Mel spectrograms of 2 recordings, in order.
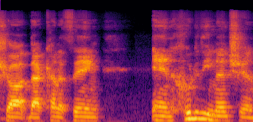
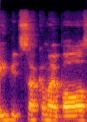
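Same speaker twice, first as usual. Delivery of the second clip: plain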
